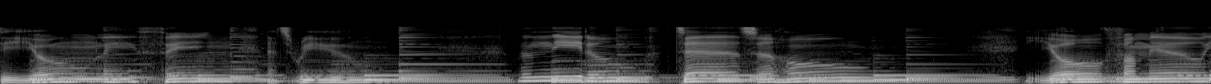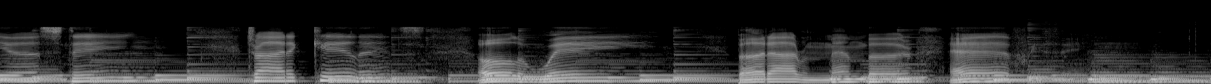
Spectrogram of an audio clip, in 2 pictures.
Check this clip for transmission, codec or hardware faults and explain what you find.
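One fault, right at the end: imaging from linear upsampling, running from 22.37 s through to the finish at 24.23 s. The top of the band sounds dulled, with a faint metallic shimmer sitting above it. That pattern fits audio at 12 kHz being raised to 44.1 kHz by joining samples with straight lines. Such a crude filter leaves mirrored copies of the spectrum, here first appearing between 6 kHz and 12 kHz, roughly 45 dB down.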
